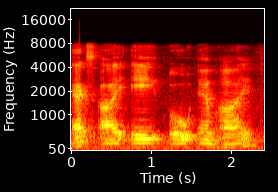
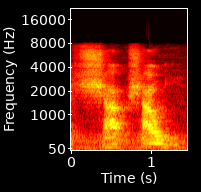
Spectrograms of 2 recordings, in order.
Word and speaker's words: Xiaomi: right yeah and if you ever xiaomi is x i a o m i wow and it's like xiaomi yeah xiaomi is how it's pronounced yeah but so but xiaomi is there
